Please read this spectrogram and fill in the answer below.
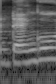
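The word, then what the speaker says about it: dengue: साथ जो कि है डेंगू या डेंगी से रिलेटेड जो भी आप इसको प्रोनाउंस करते हो इच्छा अनुसार बोल सकते हो ठीक है नेशनल डेंगी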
